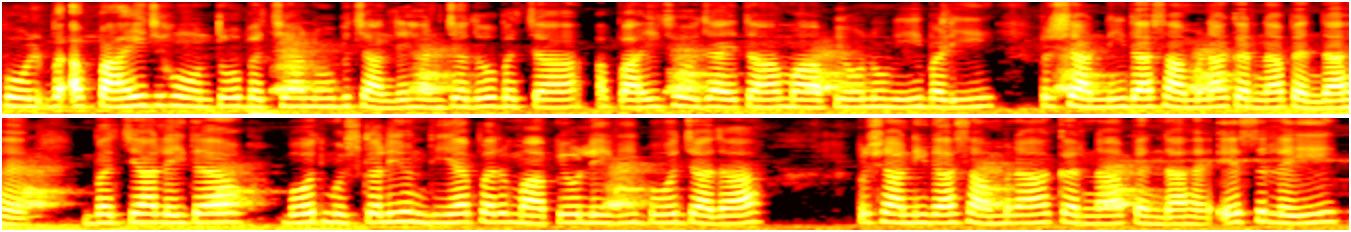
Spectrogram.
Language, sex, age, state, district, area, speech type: Punjabi, female, 45-60, Punjab, Hoshiarpur, rural, spontaneous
